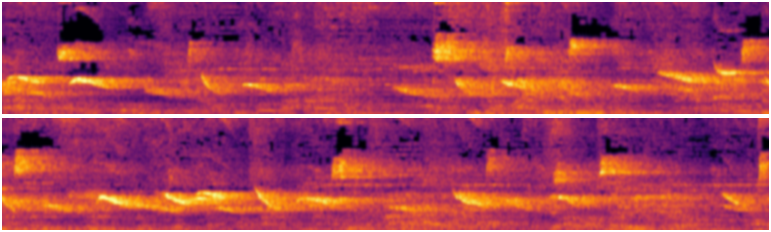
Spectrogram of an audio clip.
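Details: Green-winged saltators in a warm-up recording for a pet bird: a continuous dense chorus of ringing, downslurred whistled notes, repeated and overlapping throughout, above a low humming background.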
